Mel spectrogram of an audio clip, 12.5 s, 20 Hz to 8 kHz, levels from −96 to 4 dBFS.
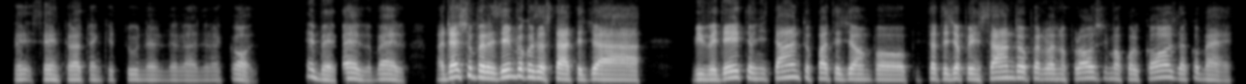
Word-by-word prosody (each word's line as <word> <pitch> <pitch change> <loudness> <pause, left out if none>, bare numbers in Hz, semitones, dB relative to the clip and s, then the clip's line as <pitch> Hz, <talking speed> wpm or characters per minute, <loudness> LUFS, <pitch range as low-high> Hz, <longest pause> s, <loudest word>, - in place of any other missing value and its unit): Beh, 135 0 -8
sei 140 +6 -5
entrata 130 +1 -6
anche 125 0 -16
tu 135 -1 -11
nel 125 -1 -12
nella 120 0 -14
nella 120 0 -19
cosa. 125 -10 -5 0.5
Eh, 205 - -4
beh, 130 - -3
bello, 150 -7 -1
bello. 135 -4 -3 0.3
Adesso, 190 - +5
per 185 -4 +7
esempio, 190 +7 +5
cosa 190 -4 +3
state 140 -2 +3
già 130 -3 +1 0.5
vi 140 +3 -3
vedete 160 +7 +2
ogni 150 -3 -6
tanto? 185 +3 0
Fate 155 -2 -1
già 145 0 +1
un 140 -1 -7
po' 130 -1 -2
state 150 +5 -3
già 155 +1 +3
pensando 170 +4 +1
per 160 - -2
l'anno 145 -2 -3
prossimo 160 -1 -2
a - - -7
qualcosa? 160 +3 -3
Com'è 130 -6 -8
140 Hz, 175 wpm, -23 LUFS, 130-160 Hz, 0.5 s, per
